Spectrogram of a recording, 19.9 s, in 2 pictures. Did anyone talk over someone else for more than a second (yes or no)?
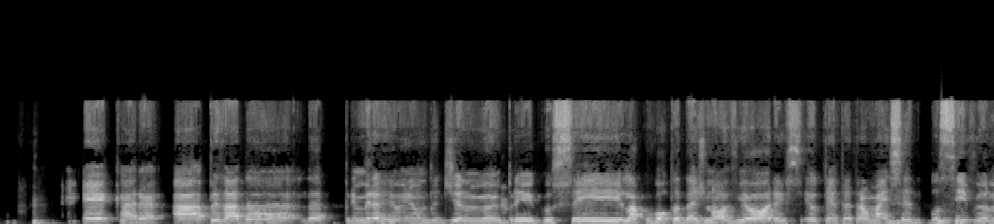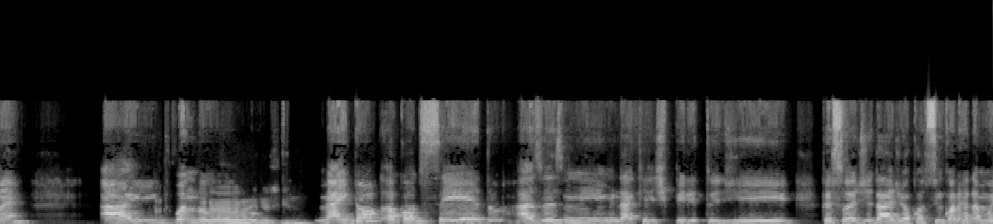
yes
